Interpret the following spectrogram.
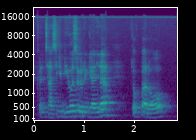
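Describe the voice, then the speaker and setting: A male pastor preaching an emphatic sermon with call-and-response, now and then bursting into loud scolding rebukes. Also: fairly high pitch, a little fast. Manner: emphatic, shouts out scolding rebukes to make a point. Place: church sanctuary. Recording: echoey church hall from a distant mic.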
